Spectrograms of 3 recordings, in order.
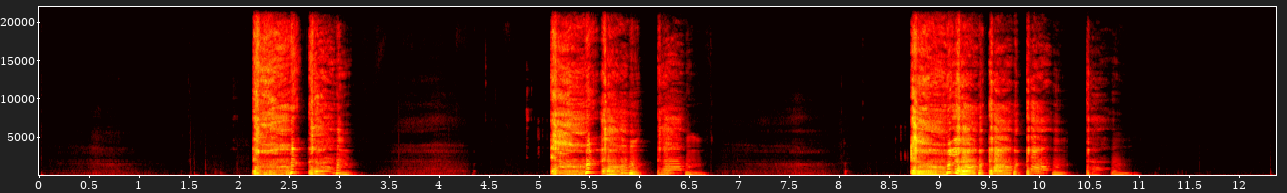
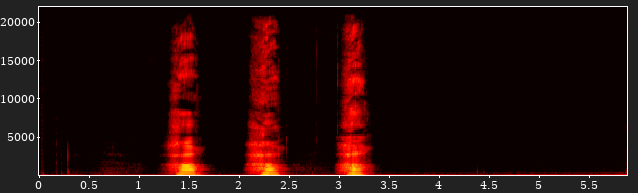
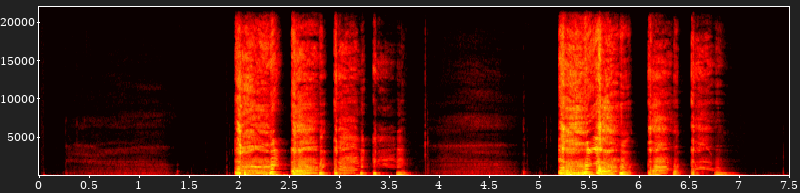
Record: {"three_cough_length": "12.4 s", "three_cough_amplitude": 17091, "three_cough_signal_mean_std_ratio": 0.37, "exhalation_length": "5.9 s", "exhalation_amplitude": 5484, "exhalation_signal_mean_std_ratio": 0.28, "cough_length": "7.5 s", "cough_amplitude": 16742, "cough_signal_mean_std_ratio": 0.41, "survey_phase": "beta (2021-08-13 to 2022-03-07)", "age": "45-64", "gender": "Female", "wearing_mask": "No", "symptom_fatigue": true, "symptom_other": true, "smoker_status": "Never smoked", "respiratory_condition_asthma": true, "respiratory_condition_other": false, "recruitment_source": "Test and Trace", "submission_delay": "1 day", "covid_test_result": "Positive", "covid_test_method": "RT-qPCR", "covid_ct_value": 19.9, "covid_ct_gene": "ORF1ab gene", "covid_ct_mean": 20.8, "covid_viral_load": "160000 copies/ml", "covid_viral_load_category": "Low viral load (10K-1M copies/ml)"}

